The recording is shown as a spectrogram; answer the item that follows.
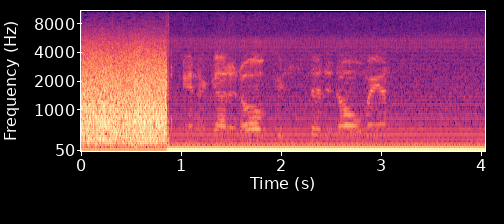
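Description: CB radio receiver: the static hiss of an open channel cuts off abruptly about a second in as the other station stops transmitting, leaving a steady mains hum with a faint voice underneath.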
